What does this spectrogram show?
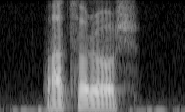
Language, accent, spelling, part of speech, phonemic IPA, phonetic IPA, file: Armenian, Eastern Armenian, բացորոշ, adjective, /bɑt͡sʰoˈɾoʃ/, [bɑt͡sʰoɾóʃ], Hy-բացորոշ.ogg
- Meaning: obvious, clear, evident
